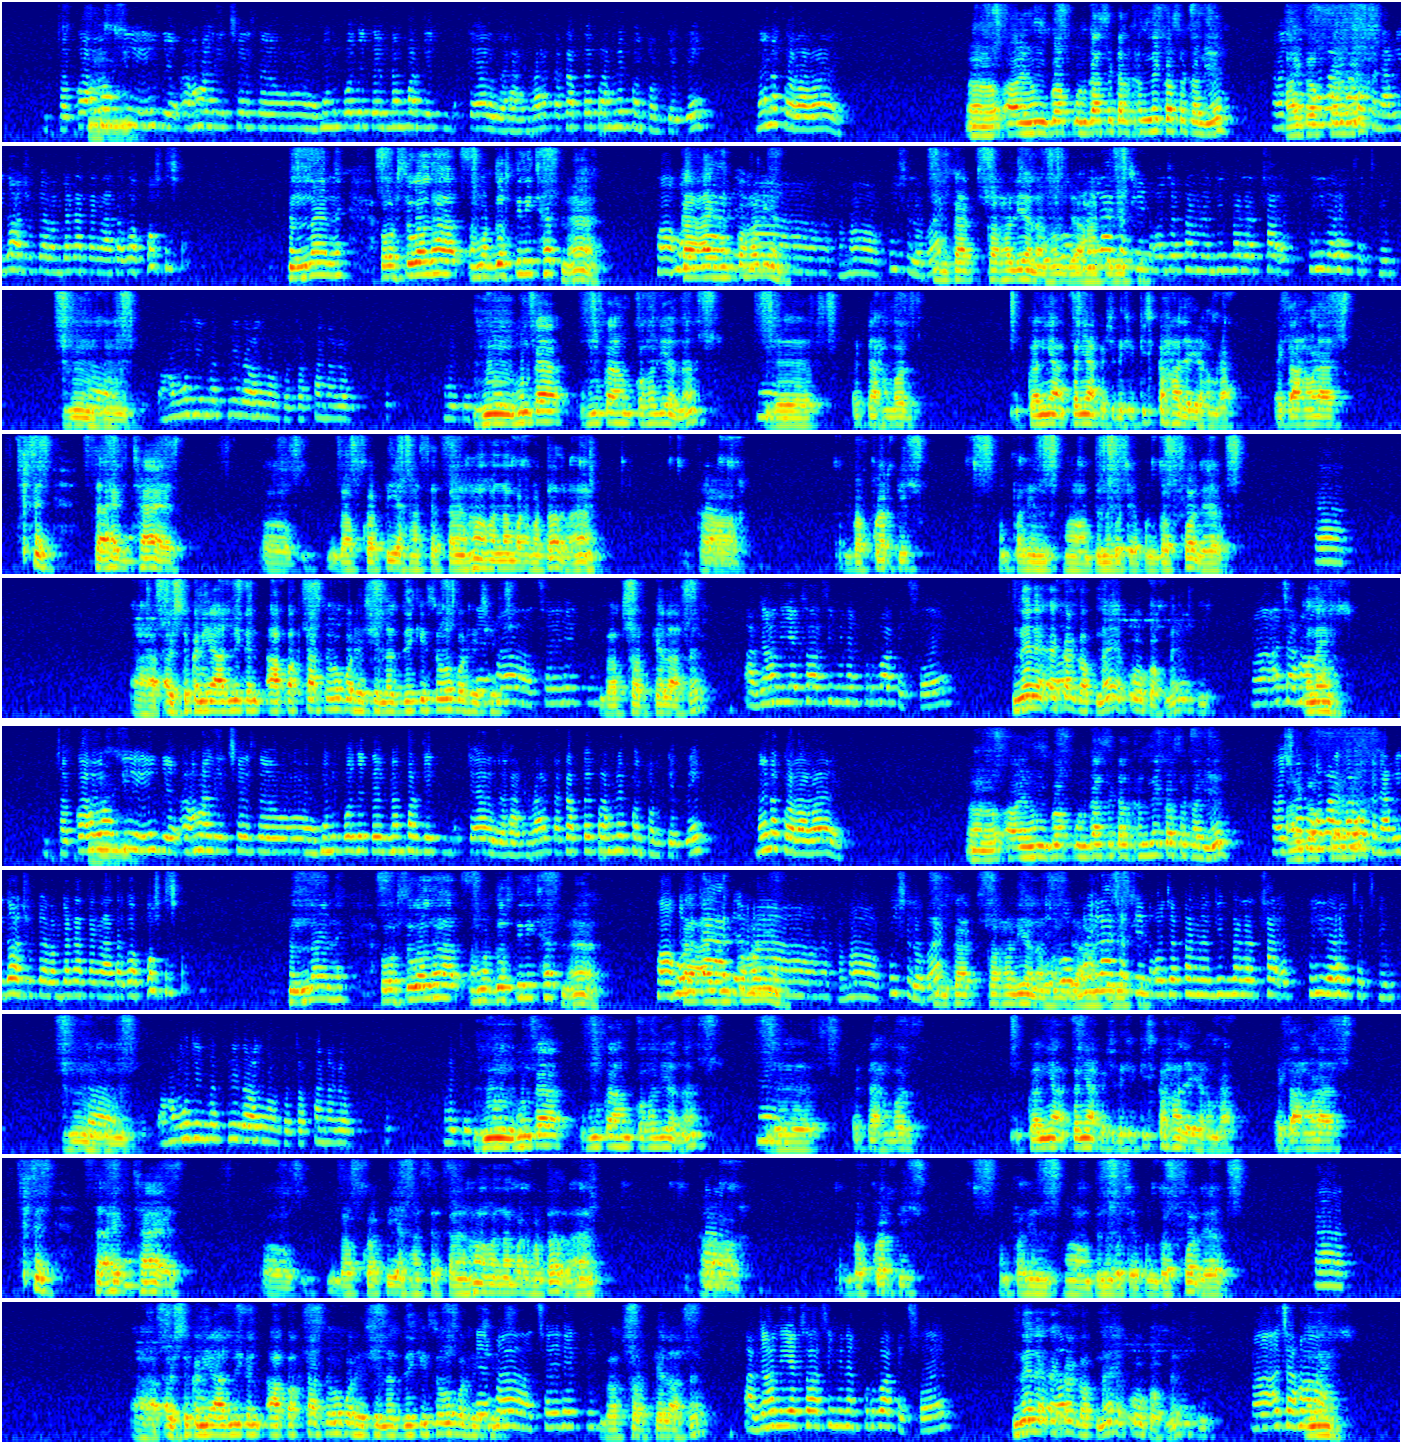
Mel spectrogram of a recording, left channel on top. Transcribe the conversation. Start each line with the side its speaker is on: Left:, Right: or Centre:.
Right: तऽ
Left: हुँ
Right: कहलौव की जे अहाँ जे छै से ओ हुन ओ जे छै नंबर जे से एल रेहेहमरा तकरा तै पर हम नै फोन - तोन केलिए। नै न करब आय।
Left: अ आय हम गप्प हुनकासँ कैलखन नै कऽ सकलियै।
Right: आ छोरू
Left: आइ गप
Right: हमरा
Left: करबै
Right: करहो के ने आब ई दस रुपये ल हम जकड़ा तकरा स गप क
Left: नय -नय ओ सुगन्धा हमर दोस्तिन छैथ ने।
Right: हँ हुनका
Left: आइ हम
Right: जे अहाँ,
Left: कहलियनि
Right: हँ पुइछ लेबैन
Left: हुनका कहलियनि
Right: जे
Left: हम
Right: ओ महिला
Left: अहाँके जे
Right: छ।
Left: छै
Right: थीन ओ जखन दिनगर खा फ्री रहै छथिन।
Left: हूँ
Right: तऽ
Left: हूँ
Right: हमहूँ दिन में फ्री रहलउ तऽ तखन अगर होइ छै तऽ
Left: हु
Right: भऽ गेल
Left: हुनका-हुनका हम कहलियेनहे,
Right: ह
Left: जे एकटा हमर कनियां-कनियां कहै छै देखियौ किछ कह जाइए हमरा। एतऽ हमरा सैर
Right: ह
Left: छैथ, ओ गप करती अहाँ स तऽ ह फोन नम्बर हमर दऽ देबैन, तऽ
Right: हँ
Left: गप्प करती हम कहली हँ दुनू गोटे अपन गप कऽ लेब।
Right: हँ।
Left: आ एहिसँ कनि
Right: अच्छा
Left: आदमीके आपकता सेहो बढ़ै छै, न दीकी सेहो बढ़ै छै
Right: हँ छैहे की
Left: गपशप
Right: हँ
Left: केलासँ।
Right: आब जहन ई एक सो अस्सी मिनट पूरबय के छै,
Left: नहि नहि
Right: त गप,
Left: एकर नहि ओ गप नहि
Right: अच्छा हँ।
Left: ओनाहि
